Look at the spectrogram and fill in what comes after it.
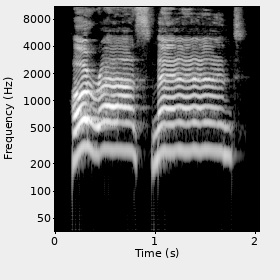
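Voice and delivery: very loud, high shout. Leading students in repeating a vocabulary word: saying the word really loud. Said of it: "let's say it really loud".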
